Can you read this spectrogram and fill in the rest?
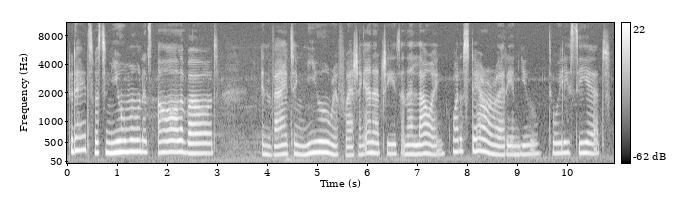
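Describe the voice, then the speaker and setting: A woman guiding a meditation in a soft, breathy, unhurried manner, with gentle instructions and long pauses. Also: fairly high pitch, steady tone. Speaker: meditation guide.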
